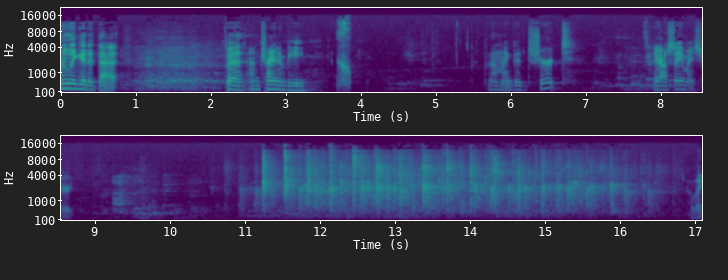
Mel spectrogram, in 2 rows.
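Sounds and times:
speech: 0:00.0 - 0:01.0, 0:02.2 - 0:03.9, 0:05.7 - 0:06.9, 0:07.8 - 0:08.8
laughter: 0:00.9 - 0:02.2, 0:07.3 - 0:08.0, 0:09.1 - 0:12.7
audience clapping: 0:10.7 - 0:16.9.

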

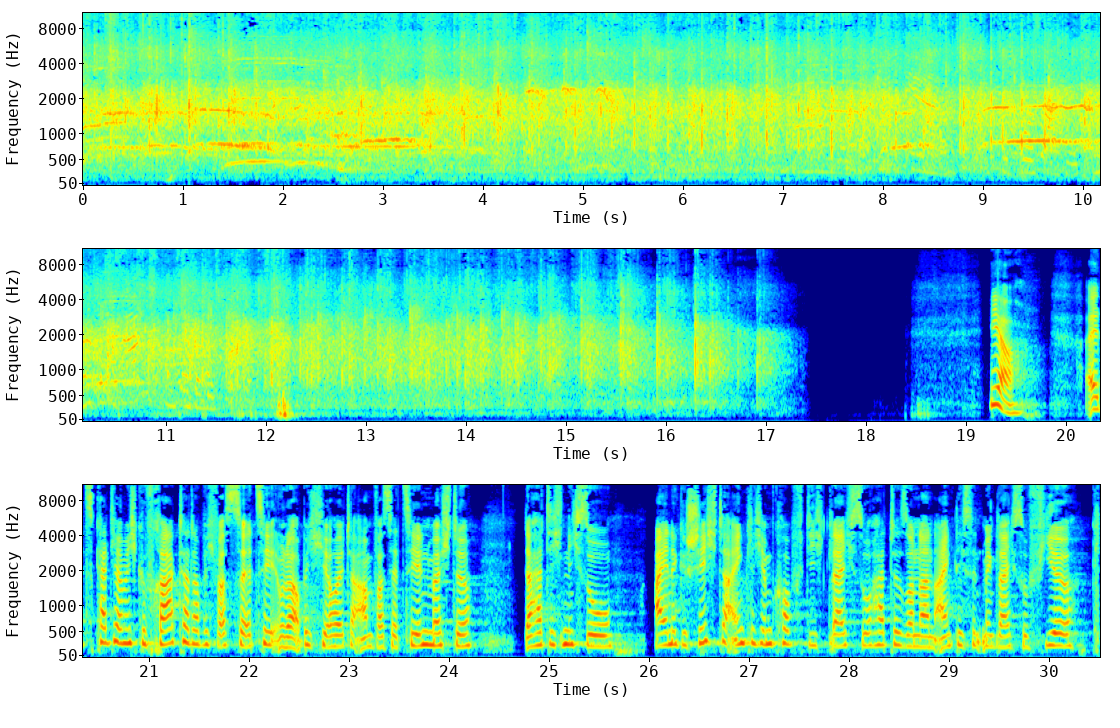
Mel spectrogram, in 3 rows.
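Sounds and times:
big audience applause: 0:00.0 - 0:17.3
speech: 0:19.4 - 0:19.6, 0:20.2 - 0:30.4.

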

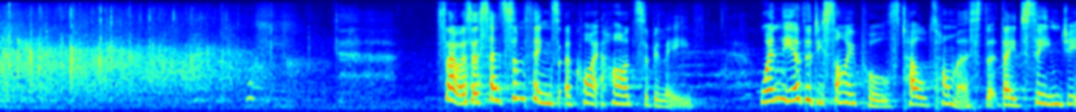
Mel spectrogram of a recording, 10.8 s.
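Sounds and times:
audience applause: 0:00.0 - 0:03.2
speech: 0:02.5 - 0:02.8, 0:04.4 - 0:10.7.

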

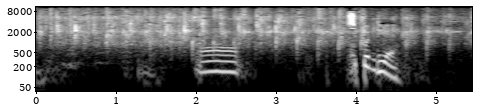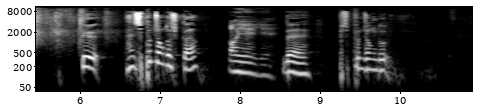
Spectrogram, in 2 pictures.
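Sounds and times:
applause from a small group: 0:00.0 - 0:06.6
speech: 0:02.0 - 0:02.7, 0:04.0 - 0:04.7, 0:06.0 - 0:10.0.

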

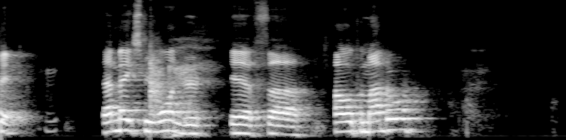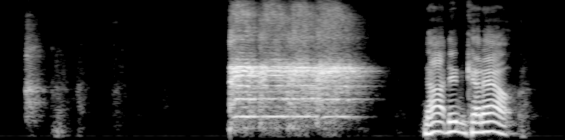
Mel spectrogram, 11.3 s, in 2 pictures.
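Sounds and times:
speech: 0:00.0 - 0:00.3, 0:01.0 - 0:04.3, 0:09.9 - 0:11.0
duck call quacking: 0:07.9 - 0:09.6.

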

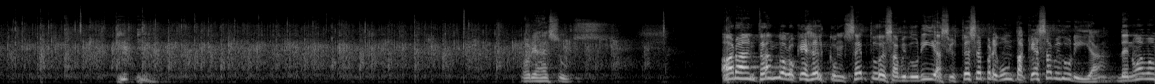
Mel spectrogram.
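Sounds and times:
audience applause: 0:00.0 - 0:06.6
speech: 0:01.2 - 0:01.7, 0:05.2 - 0:06.0, 0:07.2 - 0:11.5.

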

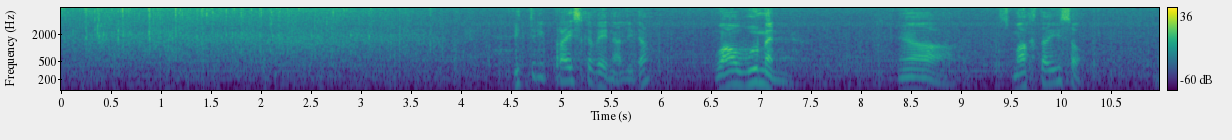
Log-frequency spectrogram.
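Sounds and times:
audience applause: 0:00.0 - 0:04.0
speech: 0:04.5 - 0:07.4, 0:08.4 - 0:10.4.

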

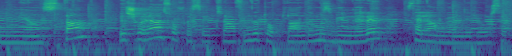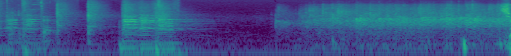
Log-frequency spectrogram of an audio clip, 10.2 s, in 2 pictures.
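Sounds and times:
speech: 0:00.4 - 0:05.9
audience applause: 0:07.9 - 0:10.2.

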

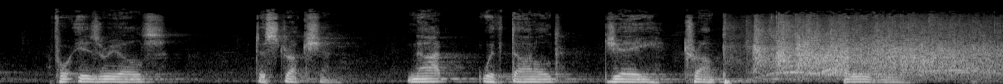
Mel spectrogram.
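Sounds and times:
speech: 0:00.6 - 0:01.7, 0:02.6 - 0:03.5, 0:04.1 - 0:07.4, 0:08.4 - 0:09.2
Israeli audience applauding a Donald Trump speech: 0:07.4 - 0:10.0.

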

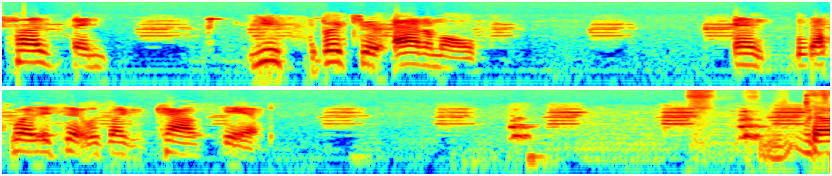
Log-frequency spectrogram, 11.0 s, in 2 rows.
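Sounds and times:
speech: 0:00.0 - 0:00.8, 0:01.6 - 0:03.3, 0:04.9 - 0:07.4, 0:10.5 - 0:11.0
car alarm going off: 0:00.9 - 0:01.5, 0:02.1 - 0:04.9, 0:07.7 - 0:11.0.

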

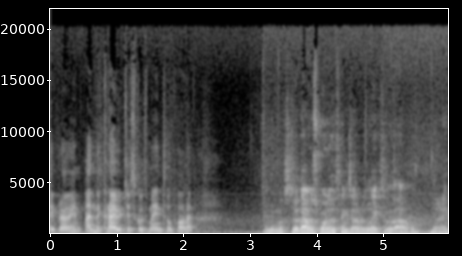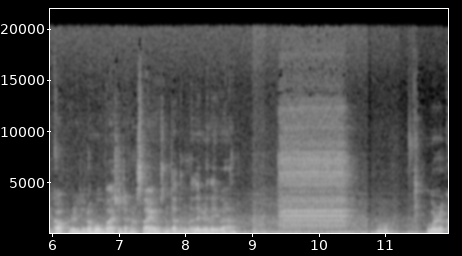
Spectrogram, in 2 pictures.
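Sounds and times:
speech: 0:00.0 - 0:02.4, 0:03.2 - 0:09.5, 0:10.8 - 0:11.9
low rumble: 0:02.9 - 0:11.4
electric door buzzer: 0:09.0 - 0:10.8.

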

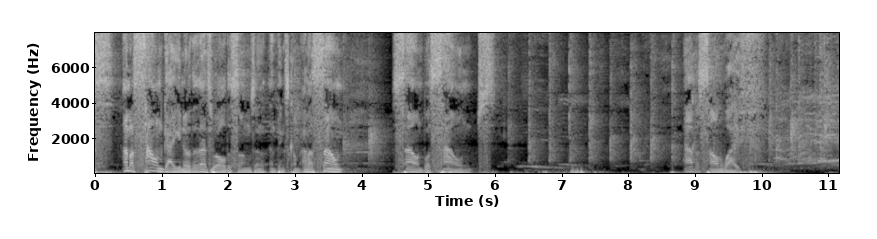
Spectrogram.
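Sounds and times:
speech: 0:00.0 - 0:03.9, 0:04.5 - 0:05.9, 0:08.9 - 0:10.0
audience clapping in unison: 0:02.9 - 0:04.8, 0:06.1 - 0:11.1.

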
